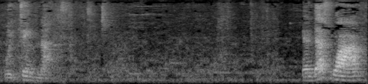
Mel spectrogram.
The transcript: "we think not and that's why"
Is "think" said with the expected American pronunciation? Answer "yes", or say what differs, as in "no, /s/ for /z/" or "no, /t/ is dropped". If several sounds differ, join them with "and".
no, /t/ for /θ/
